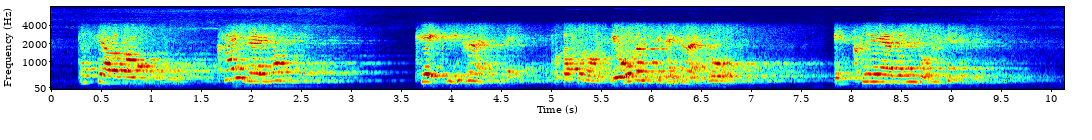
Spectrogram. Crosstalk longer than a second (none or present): none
